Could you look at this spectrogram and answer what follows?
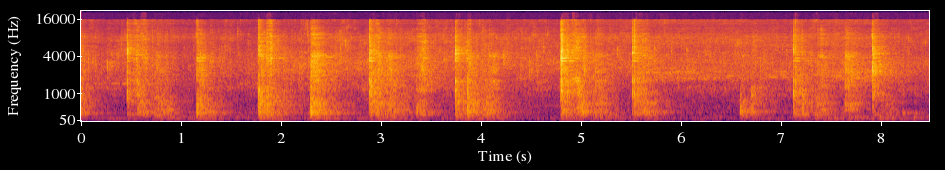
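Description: Curry leaves frying in a hot pan, with a steady sizzle and about a dozen regular scraping stirs of a spoon against the metal, close and fairly loud, with no talk.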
